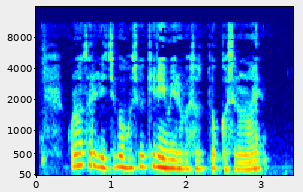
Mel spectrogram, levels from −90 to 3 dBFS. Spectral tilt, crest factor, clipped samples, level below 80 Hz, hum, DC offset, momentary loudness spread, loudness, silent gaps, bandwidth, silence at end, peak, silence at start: -7 dB/octave; 16 dB; under 0.1%; -54 dBFS; none; under 0.1%; 11 LU; -22 LUFS; none; 11.5 kHz; 0.4 s; -6 dBFS; 0.05 s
